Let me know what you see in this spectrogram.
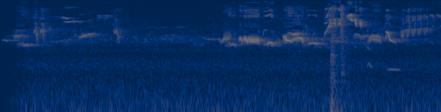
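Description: Several small birds chirping and twittering, with many short rising and falling calls overlapping. A single sharp click comes about five seconds in.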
